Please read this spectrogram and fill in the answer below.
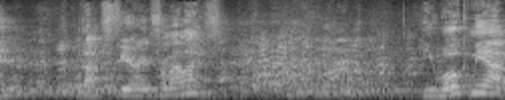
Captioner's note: audience laughs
